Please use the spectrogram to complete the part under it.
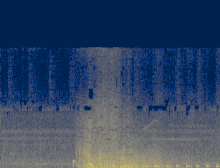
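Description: A game plays a loud whoosh.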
